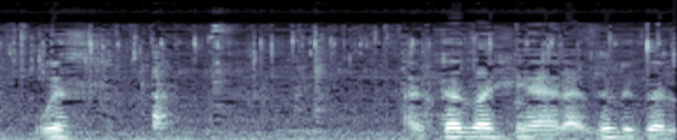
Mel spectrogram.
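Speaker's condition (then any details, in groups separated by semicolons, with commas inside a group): ALS; still able to talk, articulate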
